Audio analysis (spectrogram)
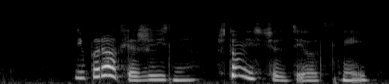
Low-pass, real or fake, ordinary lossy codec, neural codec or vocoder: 7.2 kHz; fake; none; codec, 16 kHz, 4 kbps, X-Codec, HuBERT features, trained on balanced general audio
